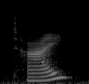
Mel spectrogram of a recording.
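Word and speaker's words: Tiye: Yeah, I can pronounce the next one. It's Tai. Kingdom 18th Dynasty, Chief Queen, circa 1382 to 1344 BC. The great royal wife of Amenhotep III, Queen Tai was praised for her beauty.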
